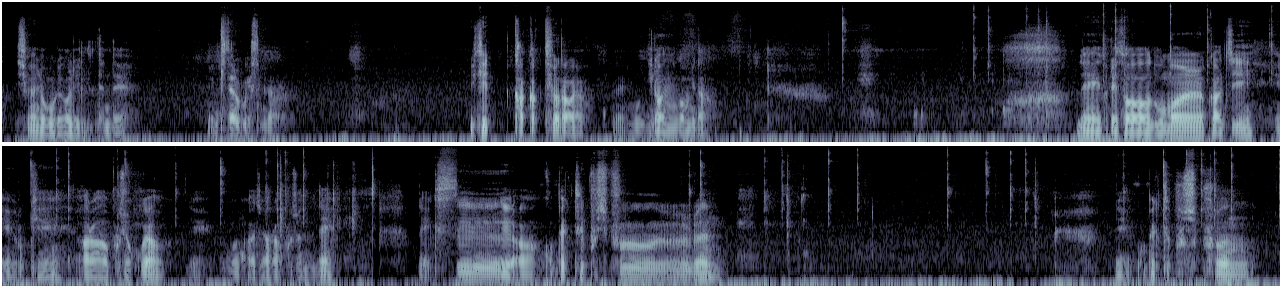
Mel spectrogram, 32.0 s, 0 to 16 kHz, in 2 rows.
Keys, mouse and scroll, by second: 10.6 space, 12.9 shift+middle click, 13.9 shift+middle click, 19.3 shift+middle click, 20.2 space, 25.6 shift+middle click, 28.7 shift+middle click, 30.8 shift+middle click.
